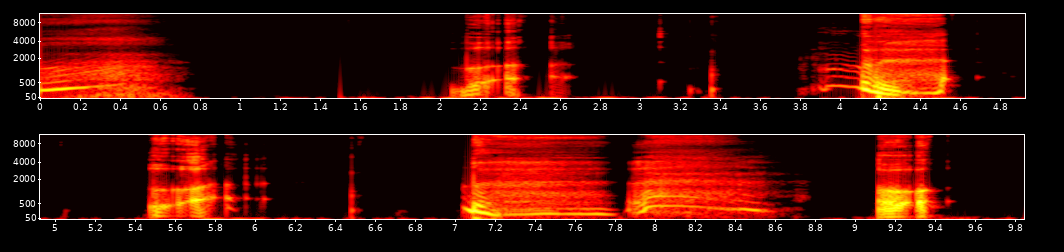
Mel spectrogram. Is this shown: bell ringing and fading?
no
